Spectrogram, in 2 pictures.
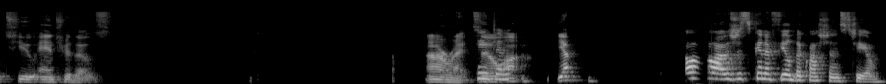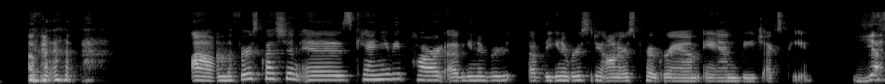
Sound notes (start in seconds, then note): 9.2 chuckles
